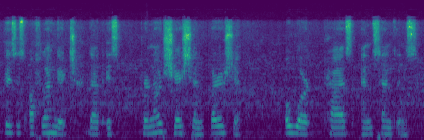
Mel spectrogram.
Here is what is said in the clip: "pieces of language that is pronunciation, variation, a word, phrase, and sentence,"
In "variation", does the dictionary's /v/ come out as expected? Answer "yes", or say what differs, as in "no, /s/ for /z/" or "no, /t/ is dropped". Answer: no, /p/ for /v/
